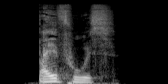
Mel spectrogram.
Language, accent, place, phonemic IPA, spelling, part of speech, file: German, Germany, Berlin, /ˈbaɪ̯fuːs/, Beifuß, noun, De-Beifuß.ogg
- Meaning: mugwort, Artemisia vulgaris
